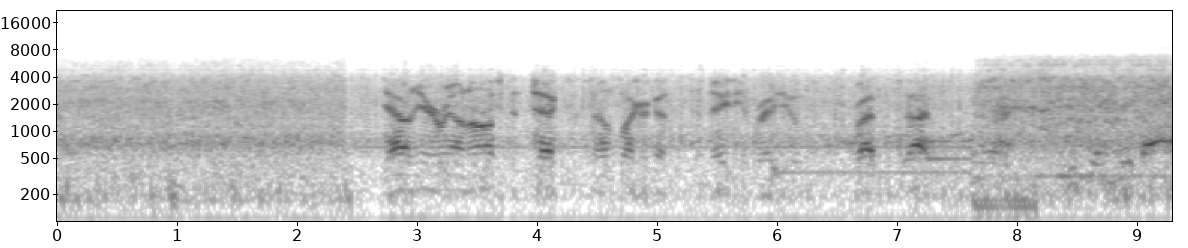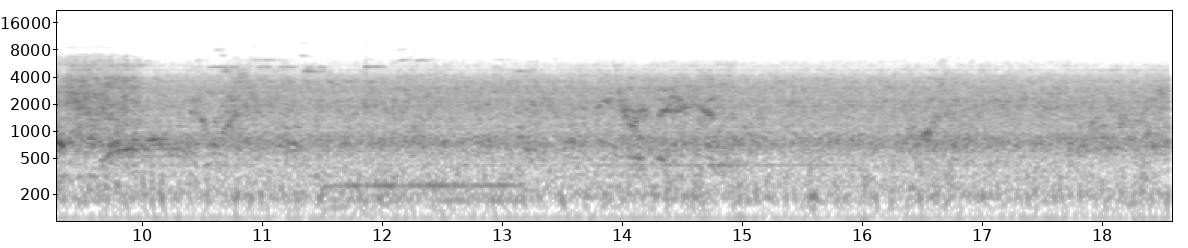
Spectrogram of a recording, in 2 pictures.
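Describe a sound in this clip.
Static hisses steadily from a radio loudspeaker.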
